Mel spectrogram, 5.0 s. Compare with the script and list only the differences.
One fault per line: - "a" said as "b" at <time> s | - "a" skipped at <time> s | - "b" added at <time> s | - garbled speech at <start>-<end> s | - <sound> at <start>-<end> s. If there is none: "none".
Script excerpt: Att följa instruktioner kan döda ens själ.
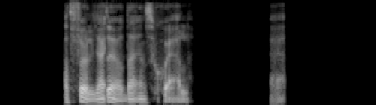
- "instruktioner kan" skipped at 1.4 s
- laugh at 3.6-3.8 s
